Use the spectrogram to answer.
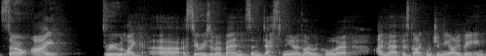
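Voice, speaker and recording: A woman with a British accent, her loudness very even, with audible room echo. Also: medium pitch for a woman, ordinary pitch variation, moderate pace. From England, small town north of London. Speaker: media entrepreneur and talent manager. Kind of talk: live podcast interview. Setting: stage with live audience. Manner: animated, casual.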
